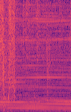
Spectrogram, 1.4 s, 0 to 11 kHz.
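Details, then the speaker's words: OMRON 5 Series upper-arm automatic blood pressure monitor: a button click, then the faint steady motor hum of the pump inflating the cuff. The cuff may have been placed improperly. "here's your um start stop button and that automatically begins inflating"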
